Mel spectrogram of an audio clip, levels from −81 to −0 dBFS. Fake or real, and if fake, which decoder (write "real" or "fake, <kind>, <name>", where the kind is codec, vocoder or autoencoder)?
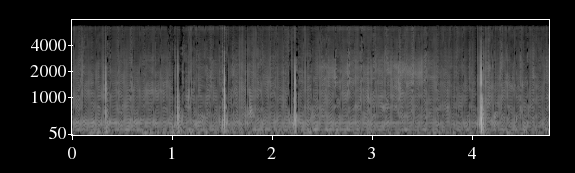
fake, vocoder, BigVGAN v2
